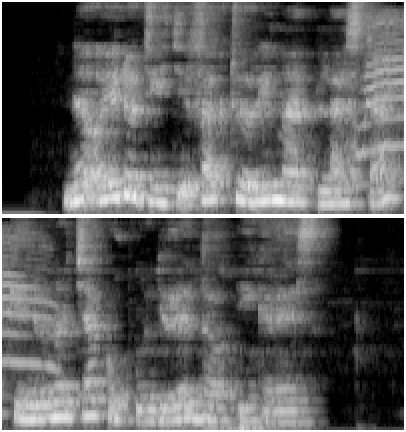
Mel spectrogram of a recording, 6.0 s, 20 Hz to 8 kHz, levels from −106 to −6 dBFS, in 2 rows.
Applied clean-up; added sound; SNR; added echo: none; Meow; 11 dB; reverberation time 0.3 s.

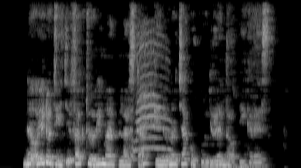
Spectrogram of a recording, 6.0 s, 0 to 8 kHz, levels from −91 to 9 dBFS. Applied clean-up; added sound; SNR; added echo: classical method WPE with log-MMSE.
